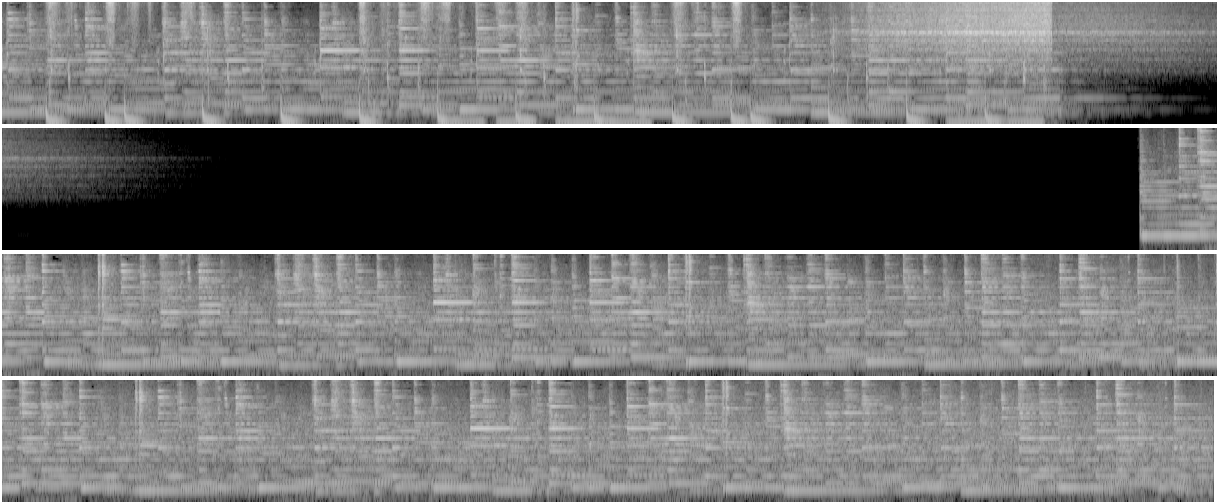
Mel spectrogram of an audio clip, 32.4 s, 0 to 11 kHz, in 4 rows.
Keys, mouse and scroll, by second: 1.3 click, 1.8 click, 4.3 click, 4.9 click, 11.9 click, 15.1 click, 15.5 click, 15.8 click, 19.0 click, 19.7 click, 20.3-21.4 drag, 21.7-22.6 typing, 23.0 Return, 24.7 click, 25.2 shift+click, 26.2 click, 27.7 click, 28.6 alt+click, 29.1 click, 31.5 click.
